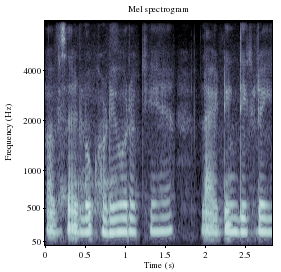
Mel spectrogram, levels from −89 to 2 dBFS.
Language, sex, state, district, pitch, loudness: Hindi, female, Uttar Pradesh, Shamli, 170 Hz, -17 LUFS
